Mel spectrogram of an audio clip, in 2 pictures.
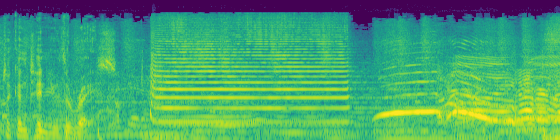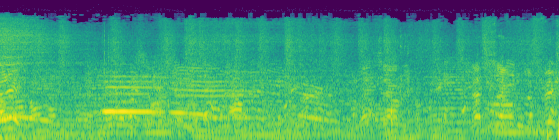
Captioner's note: horn sounds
